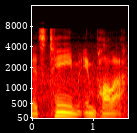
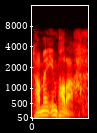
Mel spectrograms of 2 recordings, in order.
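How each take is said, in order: First: The name is said with ordinary English pronunciation. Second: The name is said with Japanese-style vowel sounds. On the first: The speaker calls it right. "until my friend [name] told me, [name], it's Tame Impala" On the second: The speaker calls it wrong. "you just automatically say them and in Japanese pronunciation"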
